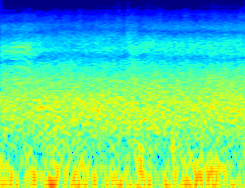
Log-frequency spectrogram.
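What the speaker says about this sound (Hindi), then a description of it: "मेरे पीछे आप देखें कितनी ज़बरदस्त से ना वो लहरें आ रही हैं" Ocean waves roll onto Venice Beach, California, in a loud, continuous wash of surf with some wind noise.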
